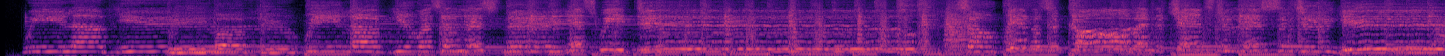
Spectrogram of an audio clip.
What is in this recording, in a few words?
Phone-In Show Promo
